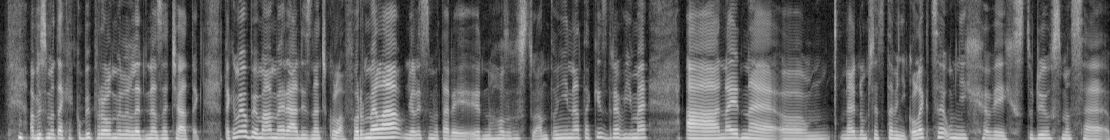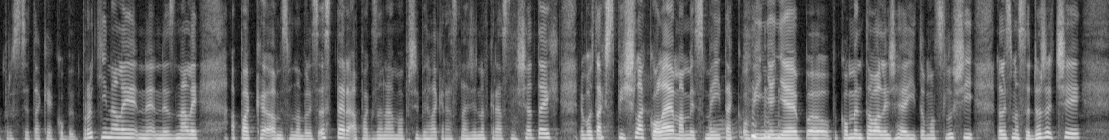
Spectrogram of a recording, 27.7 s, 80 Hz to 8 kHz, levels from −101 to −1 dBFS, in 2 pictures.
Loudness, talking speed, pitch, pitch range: -21 LUFS, 185 wpm, 200 Hz, 185-220 Hz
